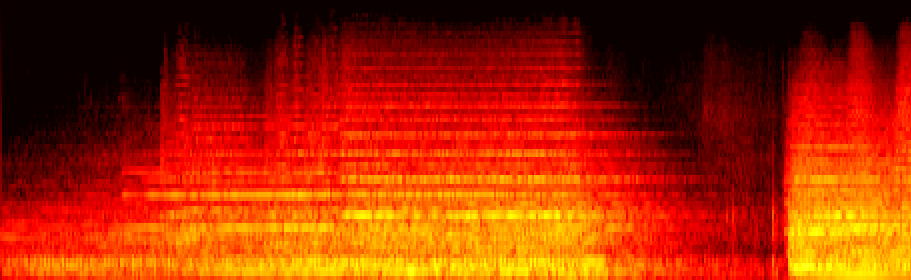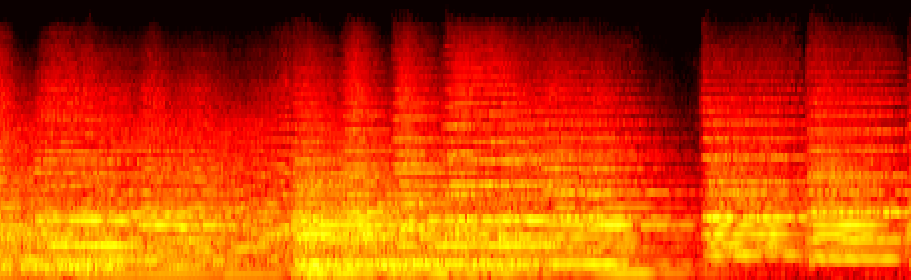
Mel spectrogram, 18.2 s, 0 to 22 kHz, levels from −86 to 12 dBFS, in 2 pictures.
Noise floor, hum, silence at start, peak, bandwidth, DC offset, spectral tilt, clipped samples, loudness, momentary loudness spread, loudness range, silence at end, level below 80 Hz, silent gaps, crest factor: -49 dBFS; none; 0 s; 0 dBFS; 14.5 kHz; under 0.1%; -6 dB/octave; under 0.1%; -17 LUFS; 15 LU; 6 LU; 0 s; -36 dBFS; none; 16 dB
